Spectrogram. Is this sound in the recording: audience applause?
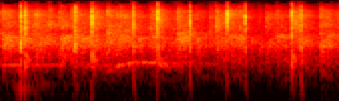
yes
